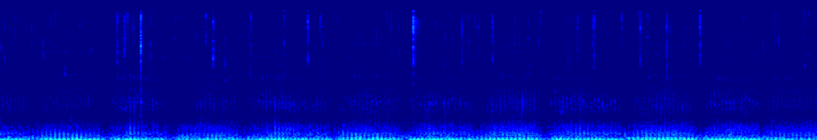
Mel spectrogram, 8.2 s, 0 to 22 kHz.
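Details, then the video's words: Domestic cat purring steadily, a deep rumbling drone that swells and dips with each breath about every 0.7 seconds, over sharp pops and snaps of a crackling fireplace. "Purring Cat with Cozy Crackling Fireplace Sound"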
